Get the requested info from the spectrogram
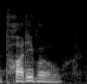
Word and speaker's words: Podimo: Jeg ved ikke, om det har været den største udfordring, men en af udfordringerne har været, hvordan vores navn blev udtalt, og det udtales altså Podimo.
